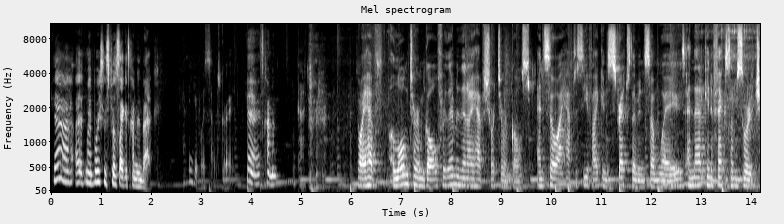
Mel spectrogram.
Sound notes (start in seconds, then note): 5.4 narrating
